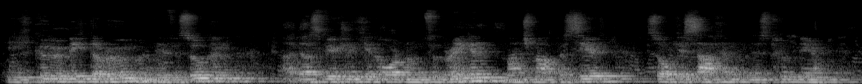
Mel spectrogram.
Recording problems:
off-mic speech; far
room echo; noticeable; dies away in 0.8 s
background chatter; faint; throughout; 4 voices, 25 dB below the speech

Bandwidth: 13.5 kHz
